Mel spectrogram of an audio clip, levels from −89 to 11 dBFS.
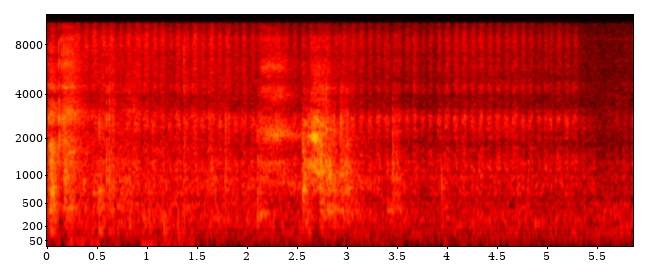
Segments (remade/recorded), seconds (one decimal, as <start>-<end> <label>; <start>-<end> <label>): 0.0-3.5 recorded; 3.5-5.0 remade; 5.0-5.9 recorded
